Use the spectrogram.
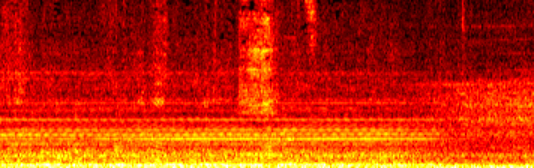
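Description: A steady, loud airliner cabin drone in flight, a broad constant roar with a low engine hum, continuous and unchanging with no talk.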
